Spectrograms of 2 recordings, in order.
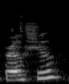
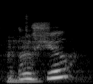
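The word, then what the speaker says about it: Bruxo: It's called Castelo Brechu. – Brochu. Yeah. – Brochu. Sorry, I can't say that.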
